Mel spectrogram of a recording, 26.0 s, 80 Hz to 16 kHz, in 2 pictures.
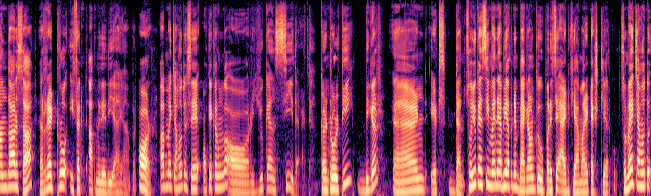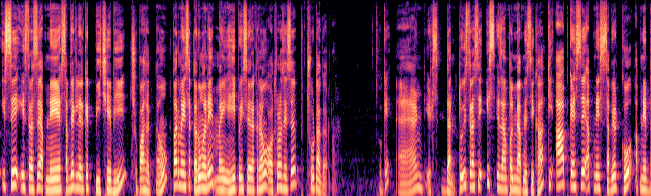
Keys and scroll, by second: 5.8 space, 6.8 ctrl+t, 7.8 space, 10.0 space, 12.4 space, 18.9 ctrl+t, 20.7 Return, 21.5 space.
